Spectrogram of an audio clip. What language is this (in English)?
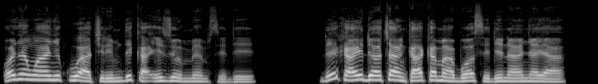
Igbo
